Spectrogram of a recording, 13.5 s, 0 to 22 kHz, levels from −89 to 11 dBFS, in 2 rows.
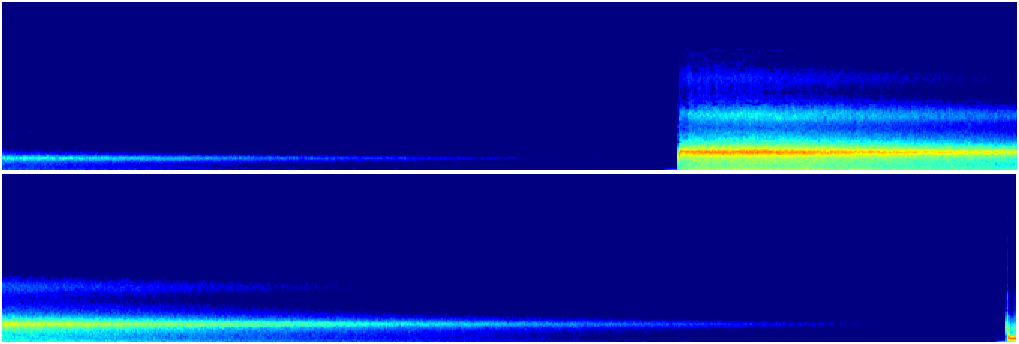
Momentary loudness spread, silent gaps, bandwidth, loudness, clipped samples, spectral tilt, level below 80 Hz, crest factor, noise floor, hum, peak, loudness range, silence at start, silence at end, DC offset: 25 LU; none; 8.8 kHz; -15 LUFS; under 0.1%; -3 dB/octave; -48 dBFS; 22 dB; -85 dBFS; none; -2 dBFS; 19 LU; 4.5 s; 0 s; under 0.1%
